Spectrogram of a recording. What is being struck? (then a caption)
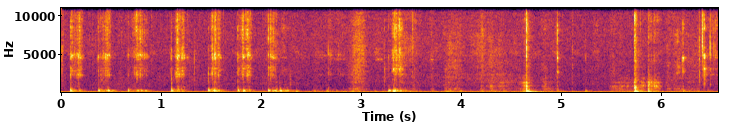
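Plaster excavation block. A metal chisel with a wooden handle scrapes and chips at the top surface of a solid white plaster fossil excavation block. Soft, irregular scraping strokes repeat through the clip with a low, muffled body and faint high grit, broken by two sharper chipping knocks near the end.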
